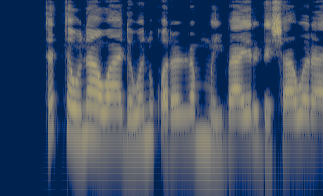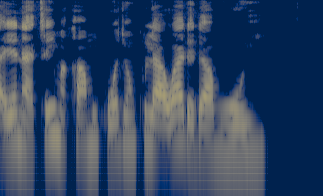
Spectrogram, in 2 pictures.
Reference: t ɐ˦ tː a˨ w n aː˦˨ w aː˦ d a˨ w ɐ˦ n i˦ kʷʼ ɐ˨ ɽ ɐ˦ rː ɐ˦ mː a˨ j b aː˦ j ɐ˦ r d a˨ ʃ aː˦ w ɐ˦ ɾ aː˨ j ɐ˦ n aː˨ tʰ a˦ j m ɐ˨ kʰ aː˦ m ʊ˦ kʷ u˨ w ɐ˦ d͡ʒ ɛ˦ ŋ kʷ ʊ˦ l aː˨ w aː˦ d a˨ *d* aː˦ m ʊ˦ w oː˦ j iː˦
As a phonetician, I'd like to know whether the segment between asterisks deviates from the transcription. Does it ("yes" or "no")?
no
